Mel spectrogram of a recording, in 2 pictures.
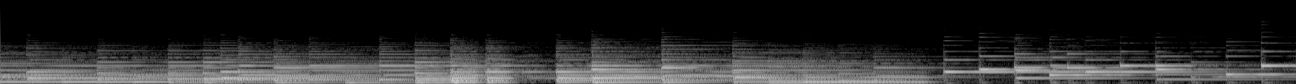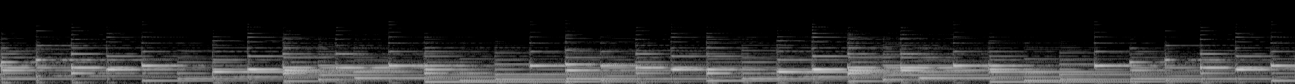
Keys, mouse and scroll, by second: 0.8-3.1 drag, 3.3 middle click, 4.6-5.8 drag, 6.1-6.6 shift+middle drag, 7.4-7.7 shift+middle drag, 9.0-11.9 drag, 12.7 middle click, 14.7-16.5 drag, 16.6-17.2 middle drag, 17.9 middle click, 18.7 shift+middle click, 22.4-24.0 drag, 24.5-25.9 middle drag.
